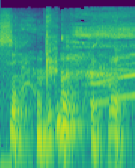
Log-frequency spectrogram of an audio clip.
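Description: A quick cough and a sneeze close together, both brief, near and fairly loud, with a faint background hiss and no talking.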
